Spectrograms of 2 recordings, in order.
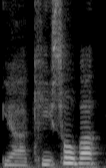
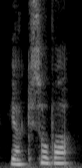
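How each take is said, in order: First: 焼きそば split in two pitch levels, slowed; half-and-half accent. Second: 焼きそば said flat and high on every mora; 焼きそば with no pitch drop, all moras high; all-high accent. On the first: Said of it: "半分ずつになったり". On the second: A teacher showing a wrong accent to students: 焼きそば all high. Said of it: "高い、高い、高い、高いになったり". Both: Shown as a demonstration.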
